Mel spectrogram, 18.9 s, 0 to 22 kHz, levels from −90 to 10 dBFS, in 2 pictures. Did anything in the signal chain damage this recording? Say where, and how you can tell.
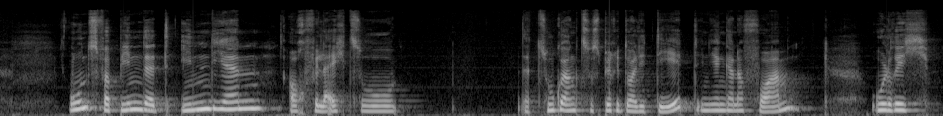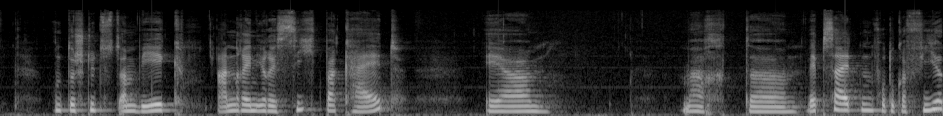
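Yes. The damage sits at the buffer between two devices. From 0.55 s to 18.58 s there is a regular tick in the sound, repeating every 0.69 s, about thirty times in all. That steady spacing points to clock drift buffer slips. The likely cause is two devices running on separate clocks that disagree by a couple of hundred parts per million. The buffer slowly drifts until a handful of samples is dropped or repeated, and each slip is heard as a click.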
